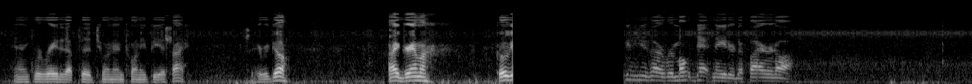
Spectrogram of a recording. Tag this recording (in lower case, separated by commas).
speech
